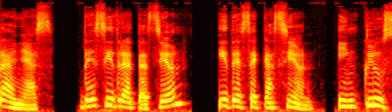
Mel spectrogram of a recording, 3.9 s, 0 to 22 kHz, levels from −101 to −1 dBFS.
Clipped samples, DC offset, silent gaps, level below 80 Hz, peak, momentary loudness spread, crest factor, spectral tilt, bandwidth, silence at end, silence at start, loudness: under 0.1%; under 0.1%; 0.53-0.76 s, 1.91-2.16 s, 3.25-3.32 s; -54 dBFS; -10 dBFS; 7 LU; 14 dB; -4 dB/octave; over 20 kHz; 0 s; 0 s; -23 LUFS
